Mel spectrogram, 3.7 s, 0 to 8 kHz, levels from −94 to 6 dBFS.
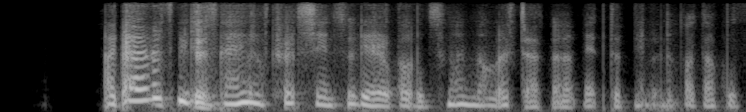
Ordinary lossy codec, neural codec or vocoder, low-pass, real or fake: MP3, 64 kbps; codec, 16 kHz, 0.5 kbps, FreqCodec, larger model; 7.2 kHz; fake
